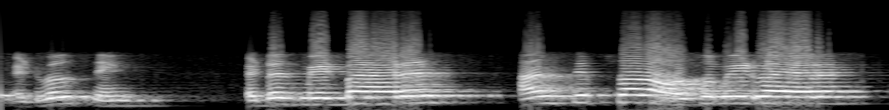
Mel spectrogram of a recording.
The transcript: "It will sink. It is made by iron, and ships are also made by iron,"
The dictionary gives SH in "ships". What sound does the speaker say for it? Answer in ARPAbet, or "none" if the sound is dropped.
S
